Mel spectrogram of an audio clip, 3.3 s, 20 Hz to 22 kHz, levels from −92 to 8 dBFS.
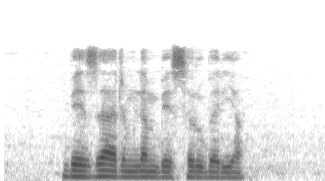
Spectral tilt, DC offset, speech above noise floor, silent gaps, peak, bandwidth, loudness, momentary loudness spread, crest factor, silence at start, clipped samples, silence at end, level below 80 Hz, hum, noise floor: -5 dB/octave; under 0.1%; 40 dB; none; -14 dBFS; 8 kHz; -29 LUFS; 9 LU; 18 dB; 0.6 s; under 0.1%; 0.8 s; -64 dBFS; none; -69 dBFS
